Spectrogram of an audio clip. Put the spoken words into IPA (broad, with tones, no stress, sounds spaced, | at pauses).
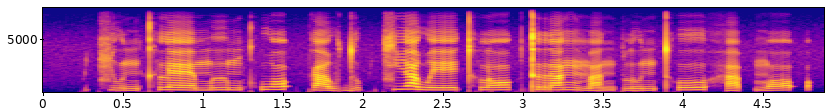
t͡ɕ u˩˦ n kʰ l ɛː˧ m ɯː˧ m kʰ w ɔ˥˩ ʔ k a˨˩ w d u˦˥ k̚ t͡ɕ i˥˩ a̯ w eː˦˥ kʰ l ɔː˦˥ k̚ t r a˥˩ ŋ m a˩˦ n p l u˦˥ n tʰ oː˥˩ h a˨˩ p̚ m ɔ˦˥ ʔ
